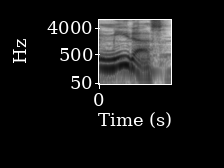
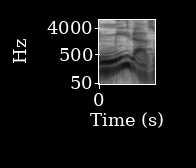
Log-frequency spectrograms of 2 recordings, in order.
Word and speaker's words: miras: So instead of saying, "¿Qué miras, bobo?" in Argentina, they say, "¿Qué miras, bobo?" So the second syllable of miras is emphasized.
